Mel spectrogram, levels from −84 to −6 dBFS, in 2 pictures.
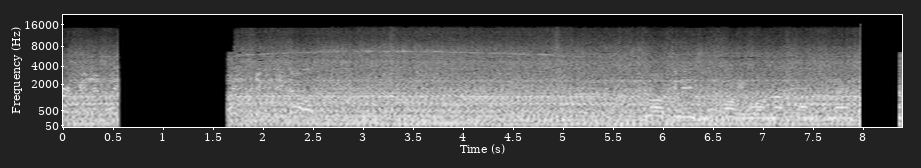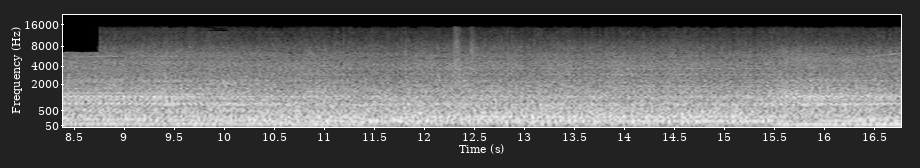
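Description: A stream reconnect at 0.56 s and again at 7.97 s: the connection dropped, and the player restarted a fresh decoder mid-stream. The audio goes silent for 1.05 s, then 0.35 s, and resumes 0.14 s and 0.19 s earlier, repeating material.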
